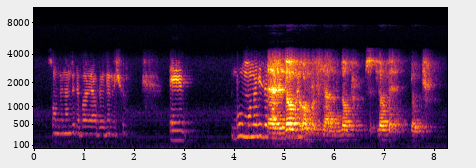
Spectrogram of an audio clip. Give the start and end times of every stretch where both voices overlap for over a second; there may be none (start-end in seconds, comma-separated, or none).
4.7-6.3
